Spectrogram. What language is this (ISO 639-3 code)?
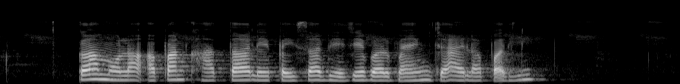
hne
